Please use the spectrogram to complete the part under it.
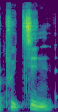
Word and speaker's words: poutine: So poutine, or poutine, as it's pronounced in Quebec, is fries, cheese, and gravy.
